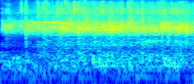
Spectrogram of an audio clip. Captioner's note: applause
